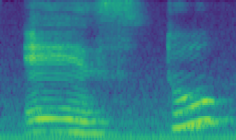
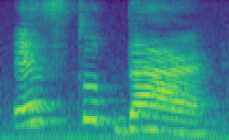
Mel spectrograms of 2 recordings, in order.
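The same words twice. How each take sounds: First: Said in the usual way. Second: Estudar, slow, leaning on -dar; stress on the last syllable. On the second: Shown as a demonstration. Teacher showing students the strong last syllable. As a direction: hit the final -dar of estudar. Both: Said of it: "Perceberam que é mais forte?".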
